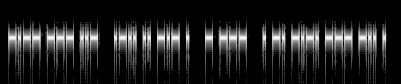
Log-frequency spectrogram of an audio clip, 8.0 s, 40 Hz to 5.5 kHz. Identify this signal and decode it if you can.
Morse code, heard as a keyed tone, about 25 wpm, 600 Hz. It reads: YOU LIKE TO ENCODE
